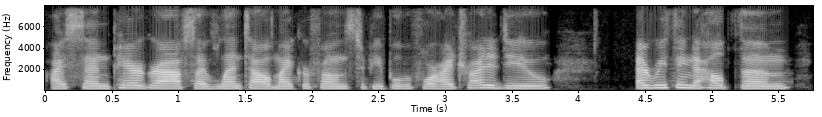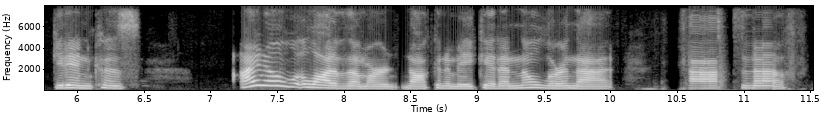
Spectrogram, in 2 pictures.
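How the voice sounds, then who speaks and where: A woman in a casual roundtable talk as a voice actor, phrasing her thoughts deliberately and a little haltingly. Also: medium pitch, pushed and bright, clear, resonant tone, no echo. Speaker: voice actor, panel guest.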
